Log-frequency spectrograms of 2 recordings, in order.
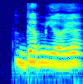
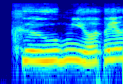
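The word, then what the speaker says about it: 금요일: Kenapa kok Gemyoil nggak Geumyoil gitu? Nah, jadi di sini itu memang secara latinnya adalah ya, tulisannya gitu. Cuma waktu dibacanya itu doang gitu. Jadi Geumyoil gitu, tapi Gemyoil aja gitu ya.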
